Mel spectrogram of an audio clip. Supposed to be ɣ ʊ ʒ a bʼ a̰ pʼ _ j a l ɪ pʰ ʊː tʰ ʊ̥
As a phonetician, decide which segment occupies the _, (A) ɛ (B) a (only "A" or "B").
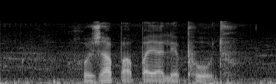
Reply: B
